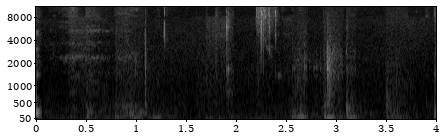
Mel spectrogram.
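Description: Faint handling noises at a lectern: soft rustles and light clicks, with a few low knocks in the second half.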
